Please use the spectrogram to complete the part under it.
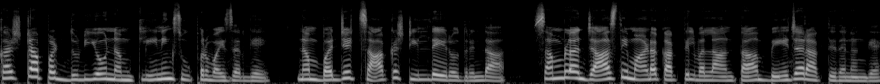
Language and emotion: Kannada, sad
